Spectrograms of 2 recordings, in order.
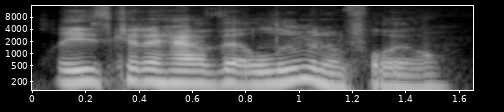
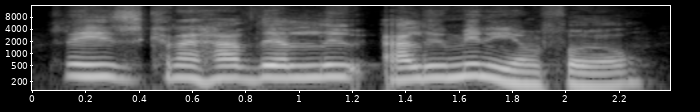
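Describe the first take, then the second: First: It is said in an American accent. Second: It is said in a British accent. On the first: The speaker calls it wrong. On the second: The speaker calls it right.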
